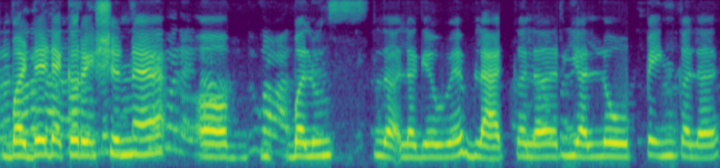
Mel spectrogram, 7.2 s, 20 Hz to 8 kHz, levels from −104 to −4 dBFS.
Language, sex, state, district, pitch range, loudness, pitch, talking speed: Hindi, female, Maharashtra, Mumbai Suburban, 225-255 Hz, -16 LUFS, 240 Hz, 115 wpm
